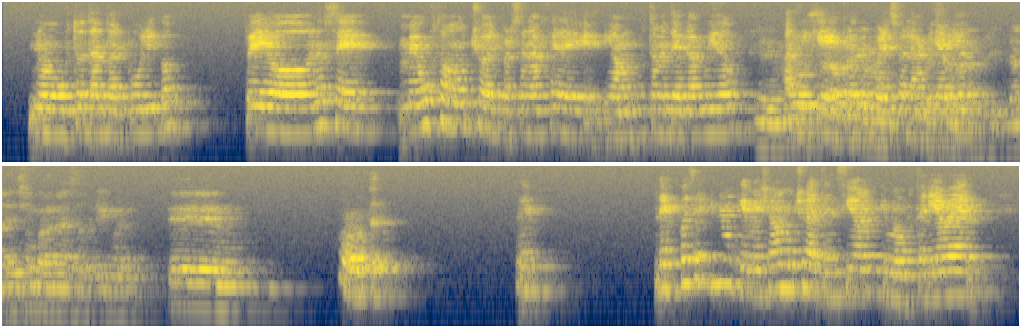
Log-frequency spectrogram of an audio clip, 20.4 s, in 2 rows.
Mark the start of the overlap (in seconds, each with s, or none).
7.8 s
